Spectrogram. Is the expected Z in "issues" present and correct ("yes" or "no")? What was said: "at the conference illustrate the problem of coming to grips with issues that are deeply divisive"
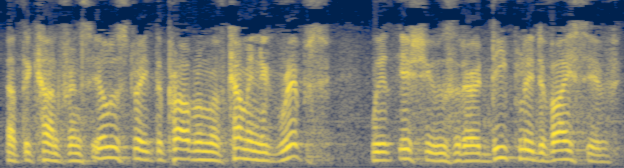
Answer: yes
